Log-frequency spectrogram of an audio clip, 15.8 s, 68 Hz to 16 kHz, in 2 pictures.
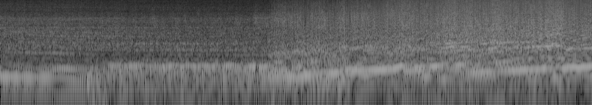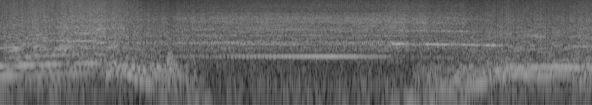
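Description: Yamaha R1M's crossplane inline-four on a dyno power run. The revs climb smoothly at full throttle for about five seconds, then the throttle is shut and the revs drop fast. Near the end the revs pick up briefly again.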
